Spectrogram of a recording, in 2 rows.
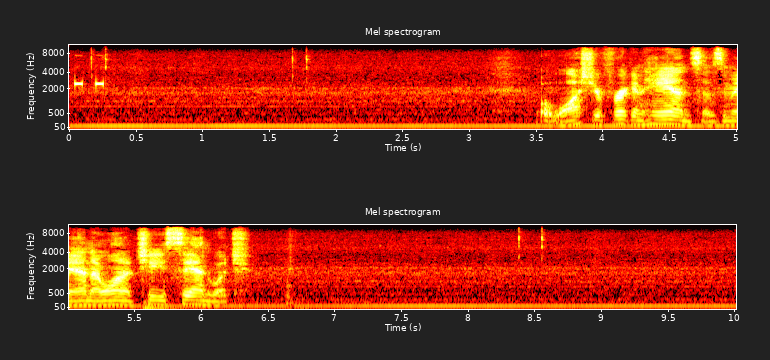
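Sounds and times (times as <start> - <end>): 
timer alarm beeping: 0.0 - 0.3
low hum: 0.0 - 10.0
speech: 3.5 - 6.4.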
